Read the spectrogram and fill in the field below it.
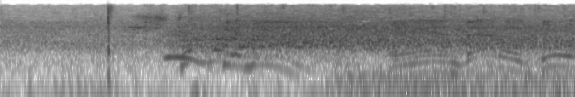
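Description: A sparse stadium crowd rises and cheers in the baseball video game MLB The Show after a strikeout in a double-A game. A sudden sharp smack leads into a broad sustained roar with whistles over it, and a commentator talks throughout.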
